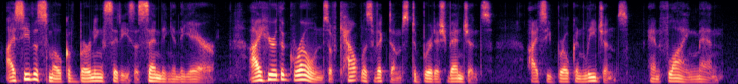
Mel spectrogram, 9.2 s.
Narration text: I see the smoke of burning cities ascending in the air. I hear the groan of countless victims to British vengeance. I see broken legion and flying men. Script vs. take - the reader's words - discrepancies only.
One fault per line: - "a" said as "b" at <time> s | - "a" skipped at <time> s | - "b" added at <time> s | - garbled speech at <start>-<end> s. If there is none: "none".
- "groan" said as "groans" at 3.6 s
- "legion" said as "legions" at 7.3 s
